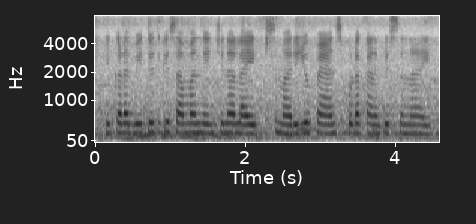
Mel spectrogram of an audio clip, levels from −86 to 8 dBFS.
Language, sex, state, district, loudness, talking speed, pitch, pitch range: Telugu, female, Telangana, Mahabubabad, -14 LUFS, 115 wpm, 225 Hz, 215-230 Hz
